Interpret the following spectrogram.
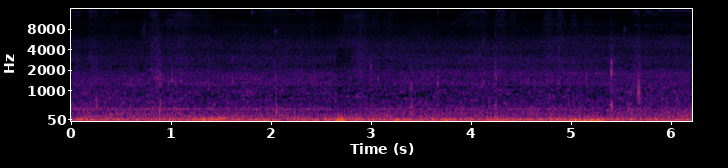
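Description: Outdoor ambience dominated by a low, fluctuating rumble of wind buffeting the microphone, with a faint steady hum underneath and a few light clicks near the end.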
